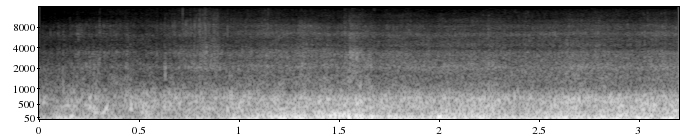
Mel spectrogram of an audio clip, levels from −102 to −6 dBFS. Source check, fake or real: real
